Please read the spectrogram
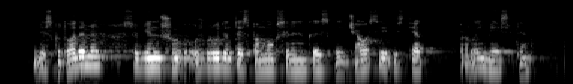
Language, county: Lithuanian, Panevėžys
